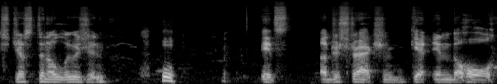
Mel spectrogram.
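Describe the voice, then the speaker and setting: A man puts on a raspy character voice at a medium pitch. He talks at a moderate pace with long, frequent pauses. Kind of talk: conspiratorial aside.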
